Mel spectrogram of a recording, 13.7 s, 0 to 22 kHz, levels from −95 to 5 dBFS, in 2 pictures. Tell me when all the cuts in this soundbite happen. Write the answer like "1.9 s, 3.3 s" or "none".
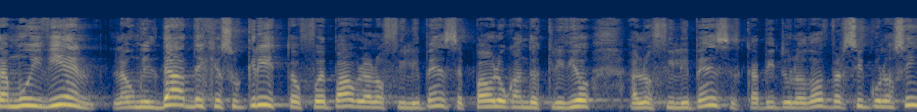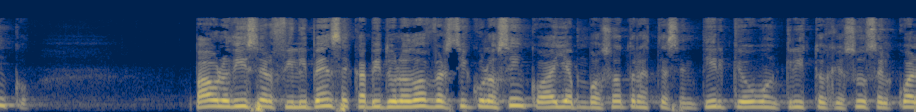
11.2 s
